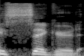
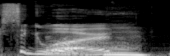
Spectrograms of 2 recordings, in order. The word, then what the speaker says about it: Sigurd: You couldn't say Sigurd, and you just watched the episode, and they say Sigurd like 80 times, and you were like, Sigwar.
